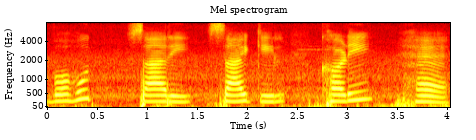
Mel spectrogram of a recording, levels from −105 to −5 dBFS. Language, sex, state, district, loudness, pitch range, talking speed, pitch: Hindi, female, Bihar, West Champaran, -20 LUFS, 210-230 Hz, 75 wpm, 215 Hz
